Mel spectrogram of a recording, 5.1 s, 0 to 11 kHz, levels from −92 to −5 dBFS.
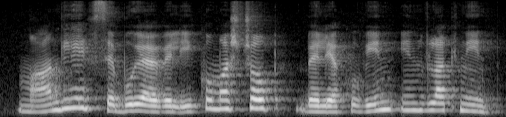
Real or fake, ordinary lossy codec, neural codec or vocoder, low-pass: fake; none; vocoder, 22.05 kHz, 80 mel bands, WaveNeXt; none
